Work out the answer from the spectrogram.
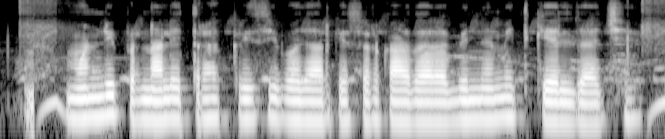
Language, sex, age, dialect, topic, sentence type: Maithili, male, 18-24, Eastern / Thethi, agriculture, statement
